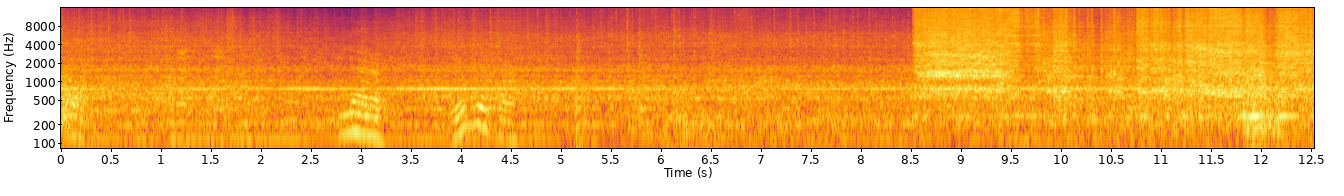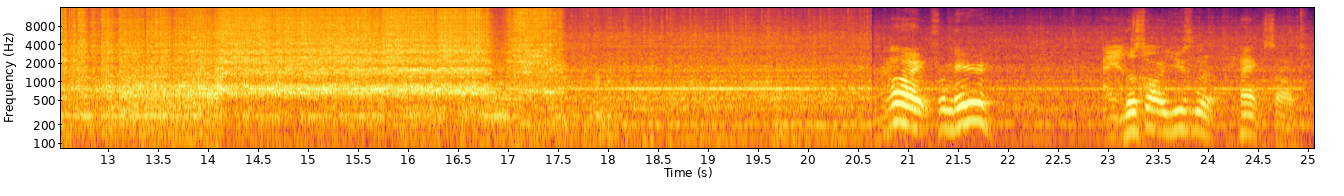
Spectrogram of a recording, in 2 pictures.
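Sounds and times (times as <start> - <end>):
power saw humming: 0.0 - 20.7
saw cutting metal plate: 3.8 - 4.9, 8.4 - 18.2.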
